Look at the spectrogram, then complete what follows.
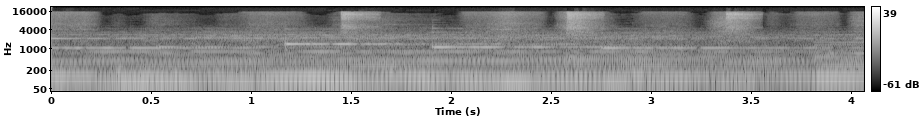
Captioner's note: heavy breathing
